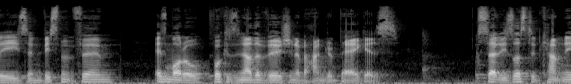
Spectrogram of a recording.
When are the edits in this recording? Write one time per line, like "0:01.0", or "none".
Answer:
0:01.7
0:02.1
0:04.8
